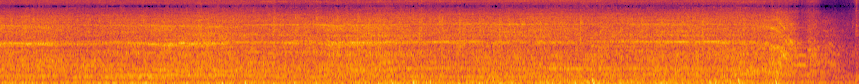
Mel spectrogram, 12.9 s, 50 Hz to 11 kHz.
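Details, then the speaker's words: 2022 Forest River RPOD 202 slide room fully extended: steady electric motor drone with faint whine as motors square off, then winding down and shutting off; normal slide motor operation. "So once that slide's fully extended, we're just going to hear the motors kind of whine a little bit, and they'll square themselves off and then turn themselves off."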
